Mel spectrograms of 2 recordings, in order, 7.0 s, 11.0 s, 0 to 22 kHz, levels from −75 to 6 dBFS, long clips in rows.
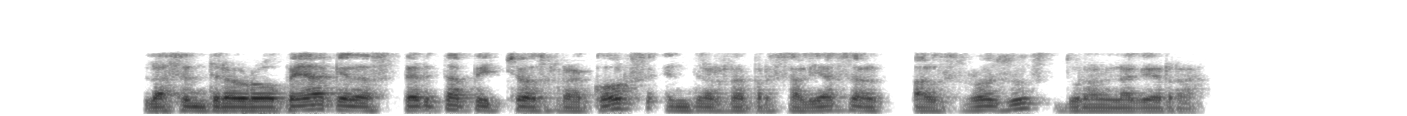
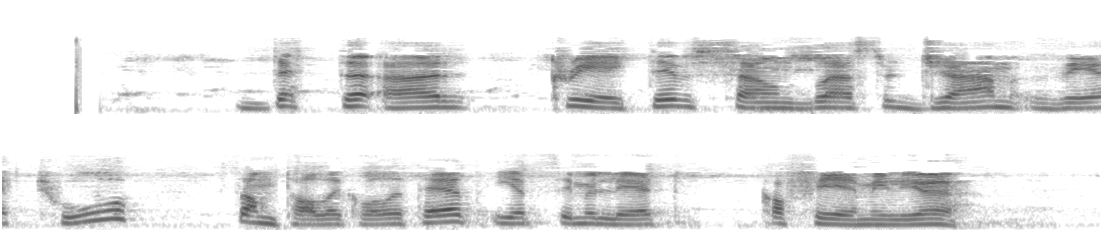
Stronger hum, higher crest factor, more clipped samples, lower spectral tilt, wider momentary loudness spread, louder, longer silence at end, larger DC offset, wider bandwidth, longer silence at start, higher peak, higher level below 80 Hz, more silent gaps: neither; about the same, 18 dB vs 20 dB; neither; first, -11.5 dB/octave vs -4.5 dB/octave; about the same, 11 LU vs 13 LU; first, -18 LUFS vs -25 LUFS; first, 1 s vs 0.65 s; neither; second, 4.2 kHz vs 7.2 kHz; first, 0.7 s vs 0.4 s; first, 0 dBFS vs -8 dBFS; first, -38 dBFS vs -68 dBFS; first, 4.48-4.55 s vs none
